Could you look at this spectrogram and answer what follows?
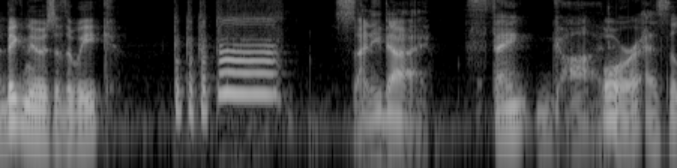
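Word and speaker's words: sine die: to pronounce them but in a state where we've got cities like Prague in Miami I'm not surprised that we might say sunny die it is where we say signee die and not just sign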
